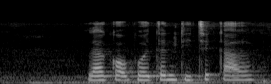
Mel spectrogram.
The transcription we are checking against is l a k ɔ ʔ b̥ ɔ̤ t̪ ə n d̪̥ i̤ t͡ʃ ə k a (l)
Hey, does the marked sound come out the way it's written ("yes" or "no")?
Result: yes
